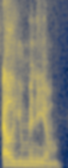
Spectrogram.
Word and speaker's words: aluminium: same with aluminum uh in Great Britain it's aluminium that's how they say aluminum oh wow yes that's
